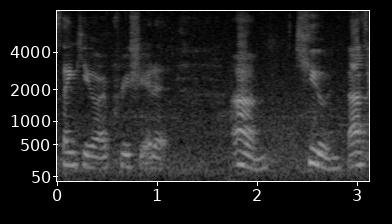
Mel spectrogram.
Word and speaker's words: Qun: Kun, that's how it is. I was like, I'll pronounce it every other way, except for the right way.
